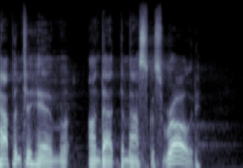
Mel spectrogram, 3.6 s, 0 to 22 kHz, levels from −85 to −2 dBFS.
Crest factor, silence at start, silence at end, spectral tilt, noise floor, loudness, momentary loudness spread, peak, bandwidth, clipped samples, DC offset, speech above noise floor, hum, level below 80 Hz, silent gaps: 18 dB; 0 s; 0.65 s; -5 dB/octave; -64 dBFS; -25 LUFS; 11 LU; -8 dBFS; 19 kHz; under 0.1%; under 0.1%; 39 dB; none; -50 dBFS; none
